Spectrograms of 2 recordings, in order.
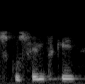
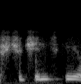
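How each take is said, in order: First: The surname has an anglicized English pronunciation. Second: The surname has its native Polish pronunciation.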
